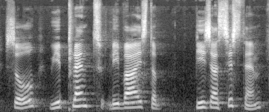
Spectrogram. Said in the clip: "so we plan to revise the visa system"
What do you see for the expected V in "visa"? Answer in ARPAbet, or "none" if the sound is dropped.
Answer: B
